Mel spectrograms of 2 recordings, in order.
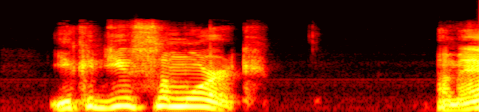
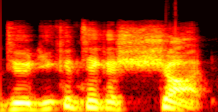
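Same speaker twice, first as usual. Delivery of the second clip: ordinary delivery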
